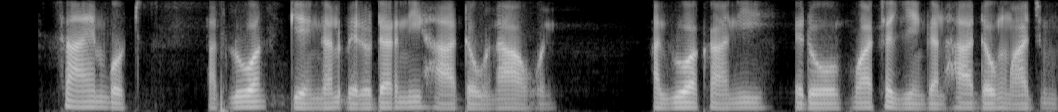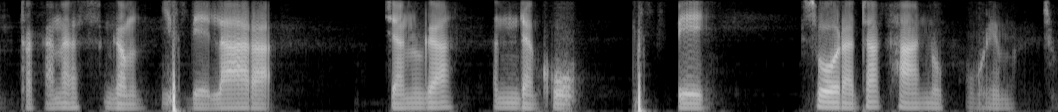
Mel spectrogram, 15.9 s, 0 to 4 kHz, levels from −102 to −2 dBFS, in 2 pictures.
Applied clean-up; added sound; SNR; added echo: neural separator model SepFormer WHAMR!.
